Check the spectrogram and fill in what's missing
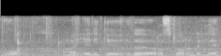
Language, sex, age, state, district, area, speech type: Malayalam, female, 45-60, Kerala, Alappuzha, rural, spontaneous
